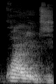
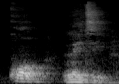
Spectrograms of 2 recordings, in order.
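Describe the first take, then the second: First: The first syllable is said like qua. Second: The first syllable is said like quo. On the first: The speaker calls it wrong. "don't say qua" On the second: The speaker calls it right. "It's supposed to be quo"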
